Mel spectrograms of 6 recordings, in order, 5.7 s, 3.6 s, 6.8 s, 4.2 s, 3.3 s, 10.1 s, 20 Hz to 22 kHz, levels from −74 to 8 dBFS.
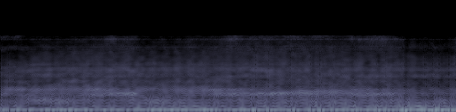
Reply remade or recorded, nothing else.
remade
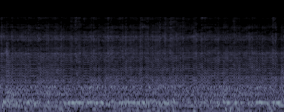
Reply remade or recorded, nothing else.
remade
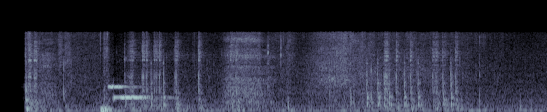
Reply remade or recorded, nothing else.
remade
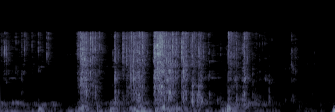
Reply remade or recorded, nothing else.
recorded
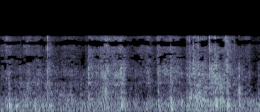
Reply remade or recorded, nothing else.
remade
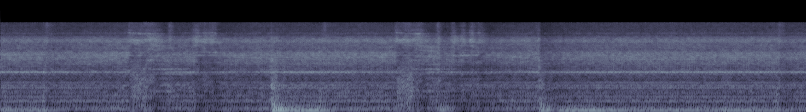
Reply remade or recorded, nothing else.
remade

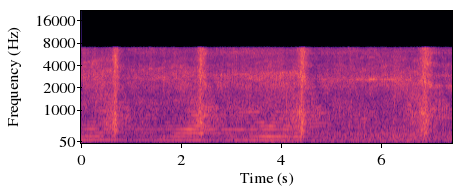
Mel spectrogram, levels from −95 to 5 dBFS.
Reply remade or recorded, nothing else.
recorded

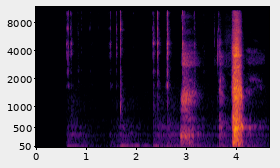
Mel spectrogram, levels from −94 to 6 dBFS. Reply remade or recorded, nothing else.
recorded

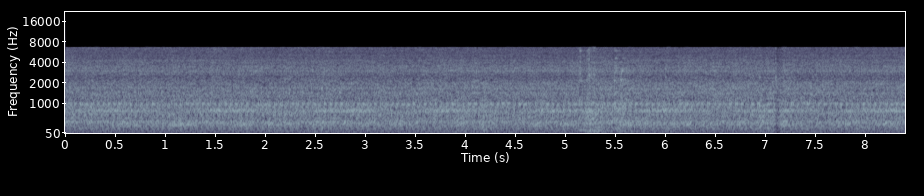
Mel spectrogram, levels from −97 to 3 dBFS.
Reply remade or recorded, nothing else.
remade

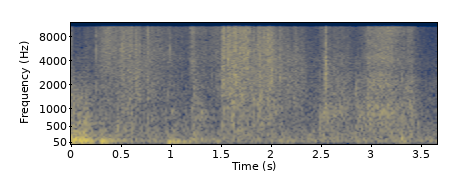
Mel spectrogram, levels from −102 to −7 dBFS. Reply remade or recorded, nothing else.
recorded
